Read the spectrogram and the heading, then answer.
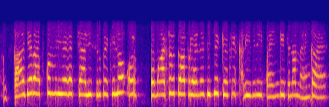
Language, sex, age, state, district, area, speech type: Urdu, male, 30-45, Uttar Pradesh, Gautam Buddha Nagar, rural, conversation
